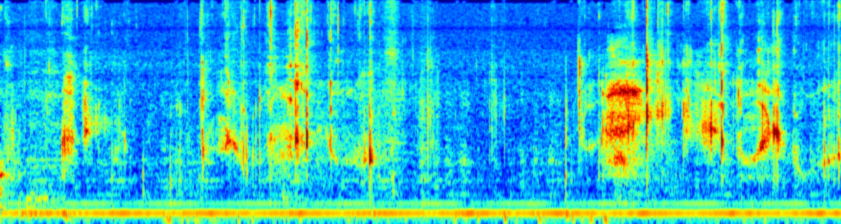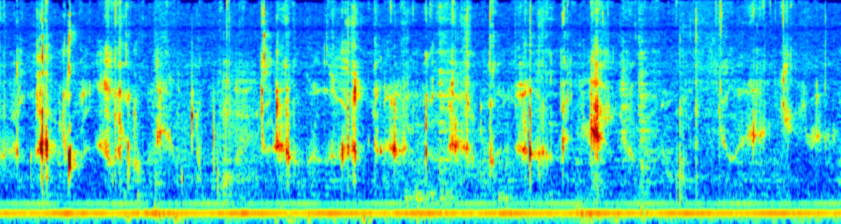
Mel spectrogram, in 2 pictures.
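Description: Close-miked mouth sounds of a candy cane being sucked and chewed: scattered wet clicks and smacks over a steady low hum.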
